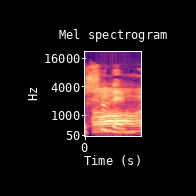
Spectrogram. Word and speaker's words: chelem: C-H-L-E-W-E-M. – Not bad at all, but it's a schlem. – Oh, okay. C-H-E-L-E-M. – It's C-H-E-L-E-M.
